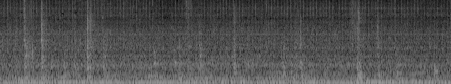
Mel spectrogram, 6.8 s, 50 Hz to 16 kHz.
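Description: A 1992 Toyota Kijang Super G's engine idling steadily, heard close to the open engine bay, with the big, thick-sounding idle typical of a Kijang. A few faint, irregular clicks sound over it.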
